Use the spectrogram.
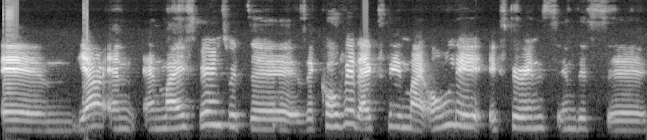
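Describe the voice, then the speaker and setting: Fairly slow speech in a Danish accent with hardly any pauses, a bright, sharp tone and ordinary pitch variation. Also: woman, fairly high pitch for a woman, big swings in loudness. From Denmark. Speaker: freelance journalist. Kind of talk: panel discussion. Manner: halting, many fillers.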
